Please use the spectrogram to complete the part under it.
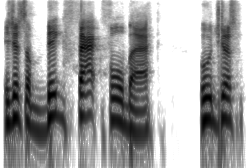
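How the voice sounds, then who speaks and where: Animated sports radio host, lively pitch. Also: male voice, normal speed, no room sound, clean studio sound. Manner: animated, argumentative. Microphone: studio mic.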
